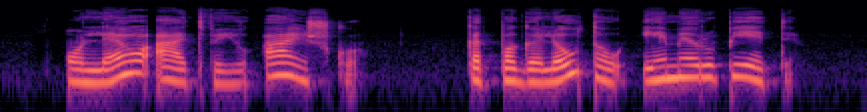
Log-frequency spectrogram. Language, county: Lithuanian, Šiauliai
